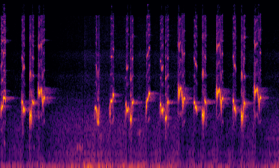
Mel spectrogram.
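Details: Sooty-headed bulbul in long ropel song used to coax other bulbuls into singing: clear, bouncy whistled notes, a quick triple at the start, then a steady sequence of separate slurred phrases about every third of a second.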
